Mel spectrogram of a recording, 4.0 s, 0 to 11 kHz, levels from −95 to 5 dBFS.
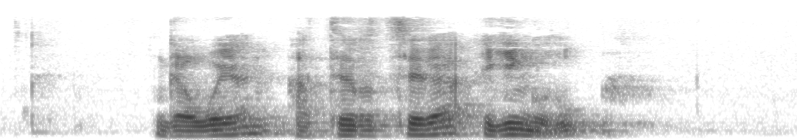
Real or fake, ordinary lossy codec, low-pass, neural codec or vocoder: real; AAC, 48 kbps; 7.2 kHz; none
